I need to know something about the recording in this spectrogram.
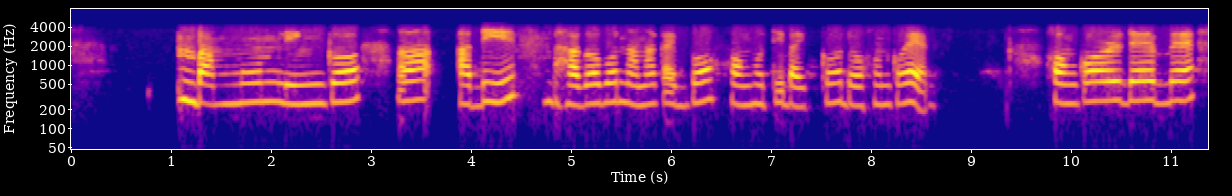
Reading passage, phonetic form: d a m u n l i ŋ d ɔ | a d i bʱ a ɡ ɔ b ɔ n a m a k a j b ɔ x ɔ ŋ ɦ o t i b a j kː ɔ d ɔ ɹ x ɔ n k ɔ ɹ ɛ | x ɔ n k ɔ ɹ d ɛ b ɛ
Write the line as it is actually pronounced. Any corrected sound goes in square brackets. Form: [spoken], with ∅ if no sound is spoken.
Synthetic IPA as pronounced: [b] a m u n l i ŋ [ɡ] ɔ | a d i bʱ a ɡ ɔ b ɔ n a [n] a k a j b ɔ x ɔ ŋ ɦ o t i b a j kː ɔ d ɔ ɹ x ɔ n k ɔ ɹ ɛ | x ɔ [ŋ] k ɔ ɹ d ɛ b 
